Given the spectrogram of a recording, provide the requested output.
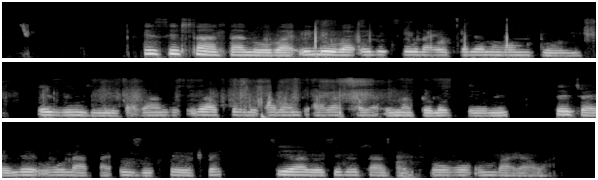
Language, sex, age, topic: North Ndebele, male, 25-35, health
